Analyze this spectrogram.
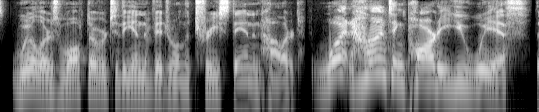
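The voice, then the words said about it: Put-on hick Southern accent. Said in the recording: “I don't know how to do a Wisconsin accent, but I do know how to do a Hick Southern accent, so I'm probably going to do that.”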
